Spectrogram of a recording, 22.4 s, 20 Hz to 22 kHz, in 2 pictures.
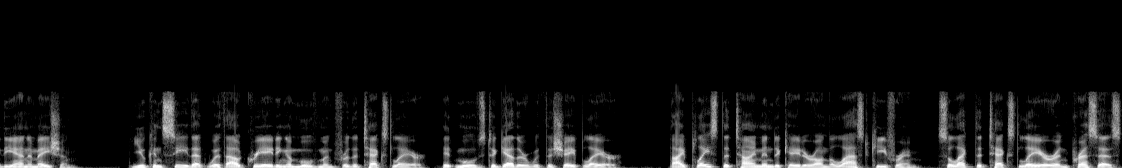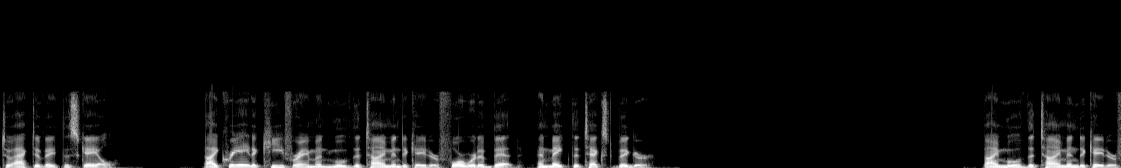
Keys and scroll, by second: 11.1 s.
